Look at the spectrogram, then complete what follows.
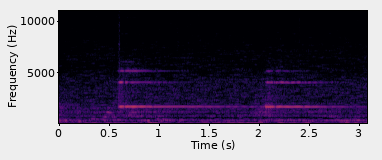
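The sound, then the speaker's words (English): A bell tolls twice as a knell, about a second and a half apart. Each high ringing tone lingers and fades over a low, steady rumble. “The bell invites me.”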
